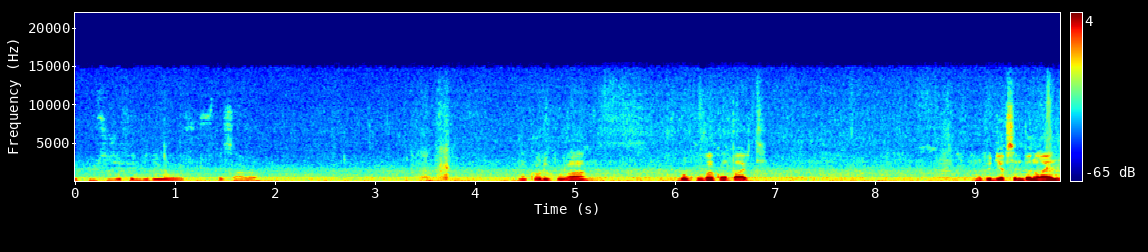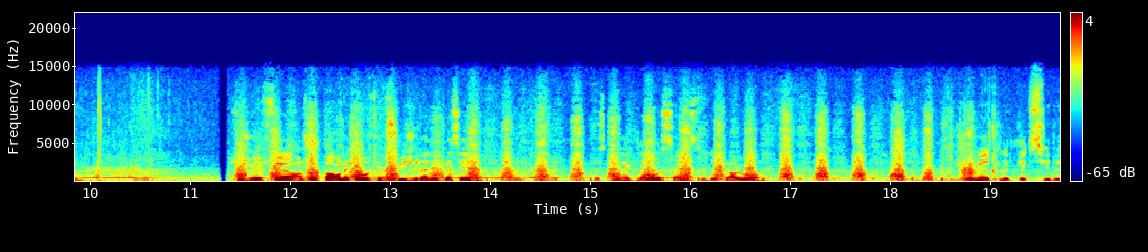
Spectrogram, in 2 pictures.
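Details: Buzzing of honey bees from a drone-laying hive whose frames are shaken out some fifty metres from the apiary. Repeated low, harmonic buzzes pass close, sparse at first, then a dense, louder stream of overlapping bursts in the second half.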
